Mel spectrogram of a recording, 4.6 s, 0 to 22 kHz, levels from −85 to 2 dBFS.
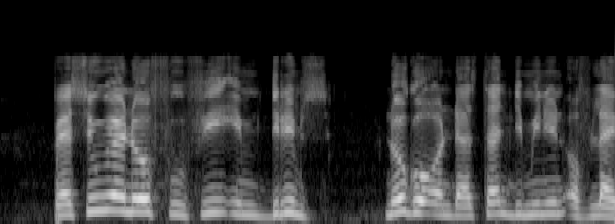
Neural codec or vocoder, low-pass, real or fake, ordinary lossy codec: none; none; real; none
